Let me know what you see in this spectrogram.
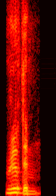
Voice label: "rhythm", Indian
